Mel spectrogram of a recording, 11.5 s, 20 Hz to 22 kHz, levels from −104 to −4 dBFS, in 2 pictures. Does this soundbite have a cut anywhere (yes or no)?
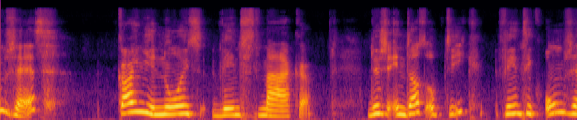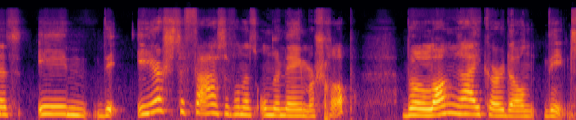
yes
